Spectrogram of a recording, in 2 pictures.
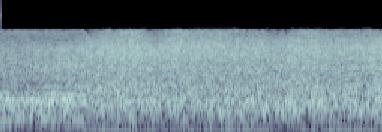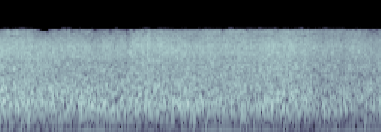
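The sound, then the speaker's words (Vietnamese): Storm waves crash and churn at sea around a ship tossed in a violent storm, forming a dense, continuous roaring wash with no breaks that stays loud throughout. “Giữa cơn bão tố ầm ầm, tàu chia ba trên mặt biển thoát cao thoát thấp, bị hết cơn sóng này đến cơn sóng khác quăng quật tựa như món đồ chơi.”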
